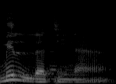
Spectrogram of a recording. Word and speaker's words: ملتنا: Di situ ada tasydid, jadi dibacanya harus ada pantulan millatina.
